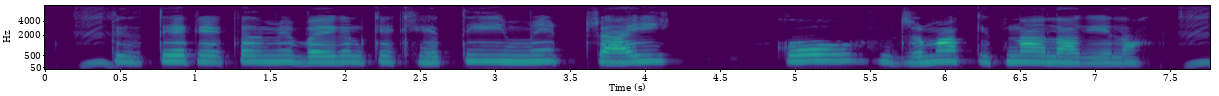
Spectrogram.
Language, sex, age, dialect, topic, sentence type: Bhojpuri, female, 31-35, Northern, agriculture, question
